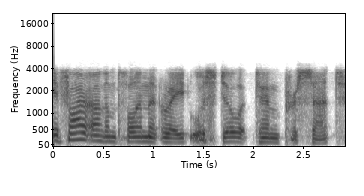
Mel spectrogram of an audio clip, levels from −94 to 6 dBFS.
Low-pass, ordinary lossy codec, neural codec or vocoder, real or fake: 5.4 kHz; Opus, 64 kbps; codec, 24 kHz, 0.9 kbps, WavTokenizer, medium speech release version 1; fake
